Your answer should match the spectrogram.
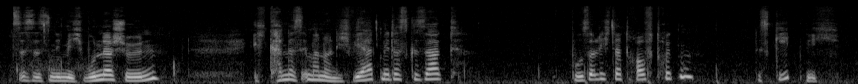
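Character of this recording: a quantiser's noise floor 10 bits, dither triangular
Ogg Vorbis

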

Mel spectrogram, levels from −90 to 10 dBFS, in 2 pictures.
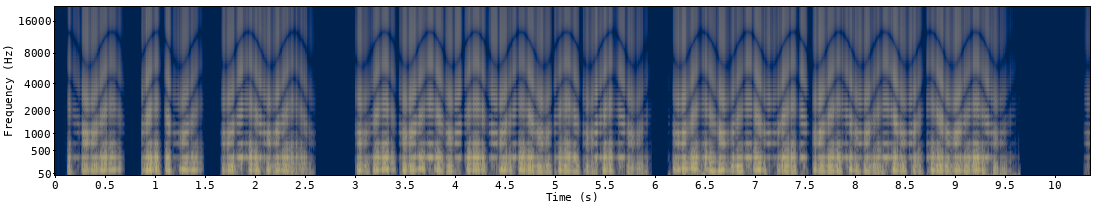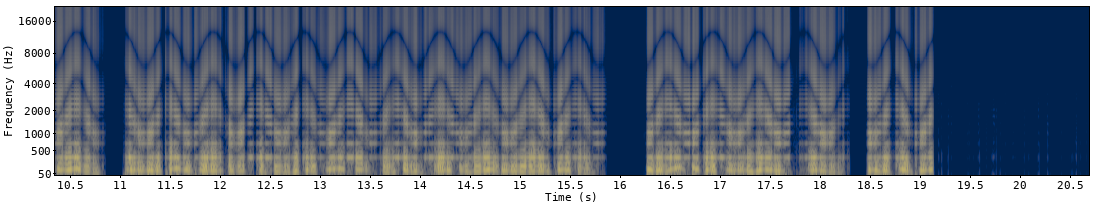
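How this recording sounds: a buzz of ramps at a fixed pitch in blocks of 128 samples
phaser sweep stages 6, 2.2 Hz, lowest notch 420–1,200 Hz
a quantiser's noise floor 12 bits, dither none
chopped level 11 Hz, depth 65%, duty 65%

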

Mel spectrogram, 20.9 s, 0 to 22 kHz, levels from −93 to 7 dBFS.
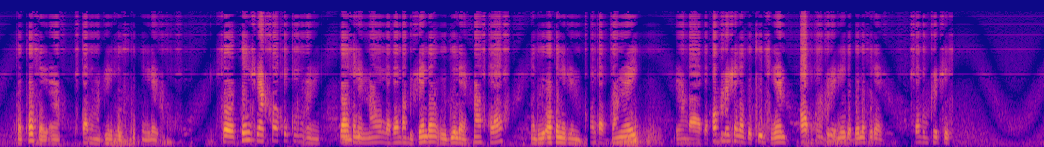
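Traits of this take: a buzz of ramps at a fixed pitch in blocks of 16 samples
phaser sweep stages 4, 0.48 Hz, lowest notch 250–3,000 Hz
Ogg Vorbis

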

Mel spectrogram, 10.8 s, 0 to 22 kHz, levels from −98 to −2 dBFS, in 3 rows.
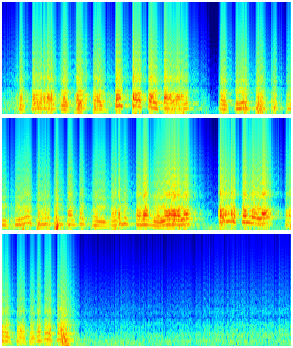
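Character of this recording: phaser sweep stages 4, 0.2 Hz, lowest notch 430–1,100 Hz
aliases and images of a low sample rate 1,000 Hz, jitter 20%

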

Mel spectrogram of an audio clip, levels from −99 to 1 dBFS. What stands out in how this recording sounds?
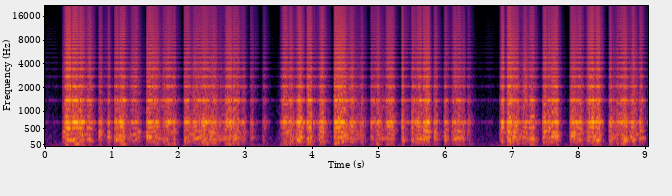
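a buzz of ramps at a fixed pitch in blocks of 64 samples
a shimmering, thickened sound

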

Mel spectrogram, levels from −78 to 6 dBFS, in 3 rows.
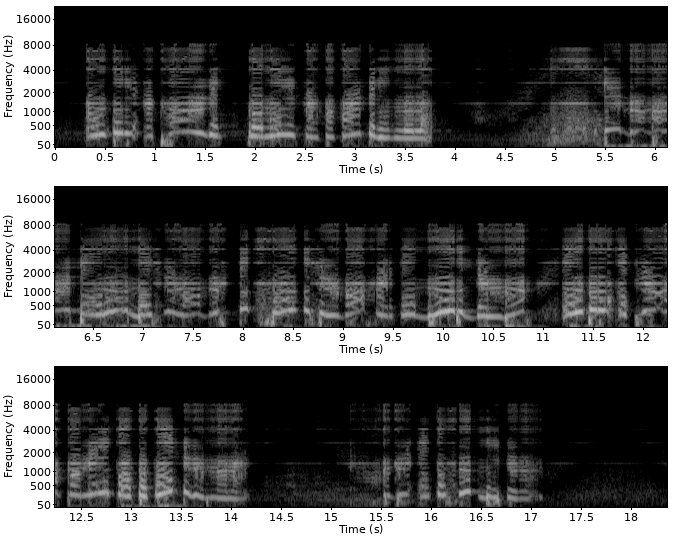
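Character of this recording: a buzz of ramps at a fixed pitch in blocks of 32 samples
phaser sweep stages 4, 0.63 Hz, lowest notch 360–2,800 Hz
AAC

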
